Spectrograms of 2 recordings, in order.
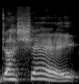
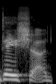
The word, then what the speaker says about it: Daisha: I keep saying Dashe, or I was saying other things, but how do you say it? Daisha, Dr. Daisha.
